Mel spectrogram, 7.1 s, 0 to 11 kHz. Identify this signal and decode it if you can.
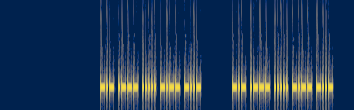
Morse code, heard as a keyed tone, about 37 wpm, 700 Hz. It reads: KJ5YX KJ5YX
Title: USA Call Signs - 5 Characters - Repeated 2x - 40wpm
